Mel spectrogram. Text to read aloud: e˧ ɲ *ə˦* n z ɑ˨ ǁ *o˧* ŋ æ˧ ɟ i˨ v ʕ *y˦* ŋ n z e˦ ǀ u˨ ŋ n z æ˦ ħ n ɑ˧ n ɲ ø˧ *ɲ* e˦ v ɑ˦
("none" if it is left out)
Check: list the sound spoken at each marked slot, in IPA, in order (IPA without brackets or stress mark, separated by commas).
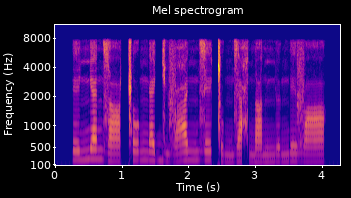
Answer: æ˦, o˧, e˦, ŋ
